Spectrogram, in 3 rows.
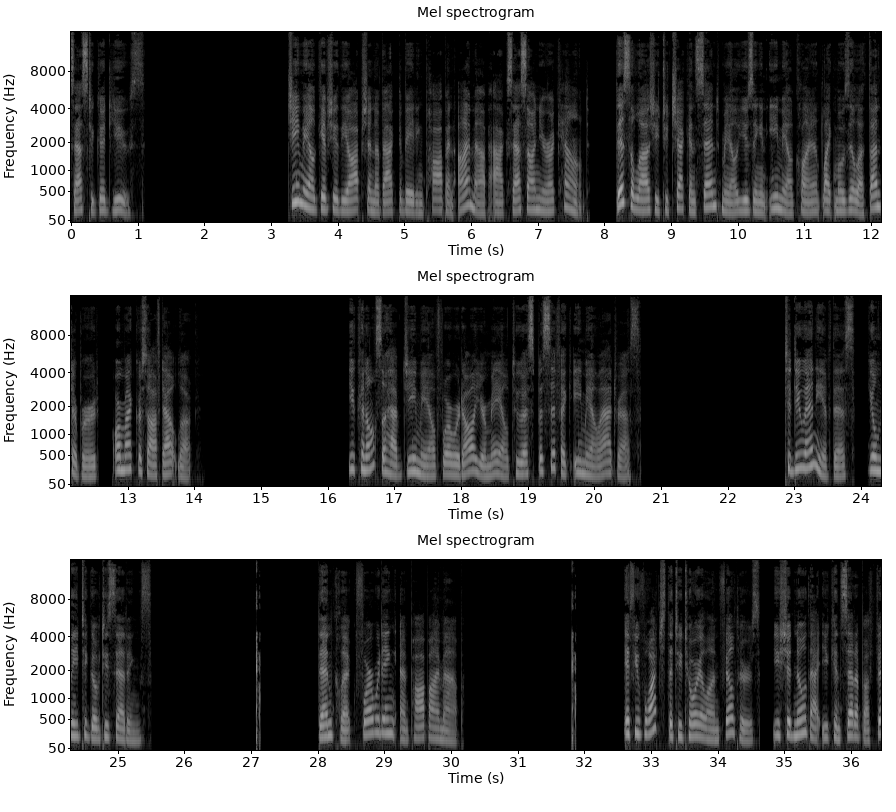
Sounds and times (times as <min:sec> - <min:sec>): Speech: 0:00.0 - 0:01.1, 0:03.3 - 0:14.0, 0:16.3 - 0:20.7, 0:22.9 - 0:25.5, 0:28.0 - 0:30.2, 0:32.6 - 0:36.4.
